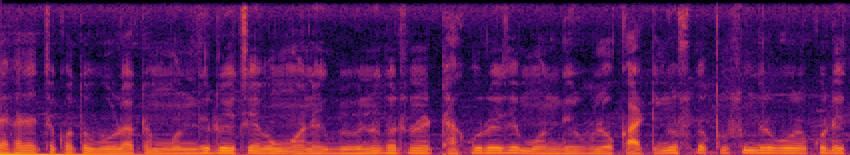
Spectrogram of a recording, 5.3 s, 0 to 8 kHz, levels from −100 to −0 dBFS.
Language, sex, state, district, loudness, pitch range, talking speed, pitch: Bengali, male, West Bengal, Paschim Medinipur, -32 LUFS, 110-125 Hz, 225 wpm, 120 Hz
